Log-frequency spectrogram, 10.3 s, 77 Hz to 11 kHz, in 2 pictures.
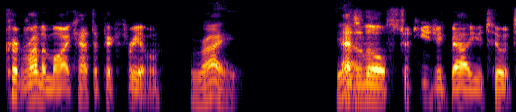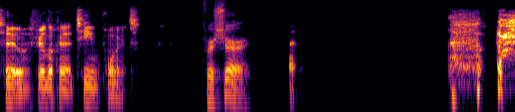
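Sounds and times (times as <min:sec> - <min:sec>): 
speech: 0:00.1 - 0:02.5, 0:03.4 - 0:06.6, 0:07.2 - 0:08.2, 0:09.6 - 0:10.1
coughs: 0:09.7 - 0:10.3.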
